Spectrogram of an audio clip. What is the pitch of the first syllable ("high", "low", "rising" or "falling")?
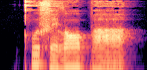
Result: high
